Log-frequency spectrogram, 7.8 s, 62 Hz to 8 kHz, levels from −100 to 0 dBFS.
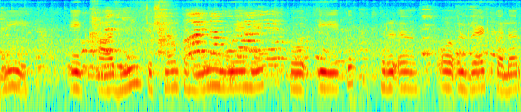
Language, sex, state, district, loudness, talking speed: Hindi, female, Madhya Pradesh, Dhar, -17 LUFS, 115 wpm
